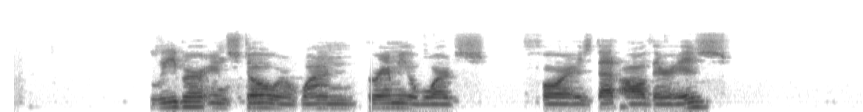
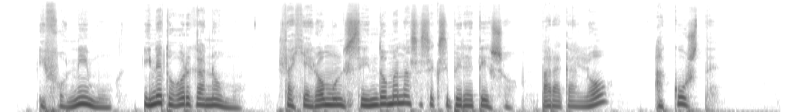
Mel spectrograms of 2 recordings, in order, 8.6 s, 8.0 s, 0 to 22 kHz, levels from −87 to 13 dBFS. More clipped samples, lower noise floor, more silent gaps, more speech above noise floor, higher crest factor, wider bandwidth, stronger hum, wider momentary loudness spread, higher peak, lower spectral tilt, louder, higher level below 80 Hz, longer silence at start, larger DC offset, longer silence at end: neither; first, -85 dBFS vs -70 dBFS; neither; first, 66 dB vs 42 dB; about the same, 18 dB vs 16 dB; second, 7.4 kHz vs 17 kHz; neither; second, 13 LU vs 16 LU; first, -4 dBFS vs -12 dBFS; about the same, -6 dB/octave vs -7 dB/octave; first, -20 LUFS vs -29 LUFS; second, -66 dBFS vs -50 dBFS; first, 1.5 s vs 0.4 s; neither; first, 1.4 s vs 0.85 s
